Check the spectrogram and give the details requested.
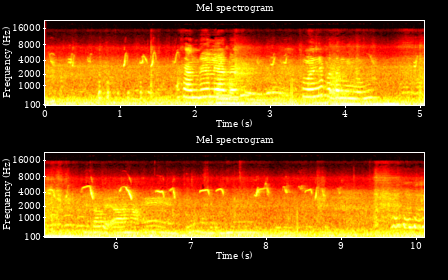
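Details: Domestic hen chicks peeping: scattered shrill, bent chirps, several in quick series, over a low background rumble with occasional deeper throaty calls.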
